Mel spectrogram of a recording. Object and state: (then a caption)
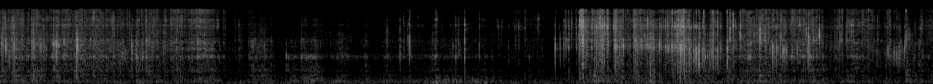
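Dry, brittle soap curls. Solid, brittle pink and blue dry-soap flakes and curls are crushed in the hand and crumbled between the fingers. The result is a dense, bright, crinkly crunching with no low end, easing to a quieter crackle in the middle before a louder burst of crunching returns near the end.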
